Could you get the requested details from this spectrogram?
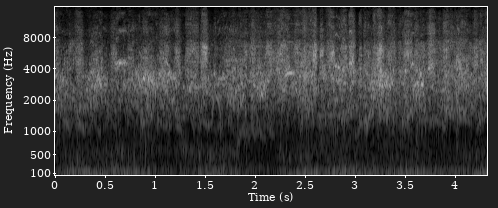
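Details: Budgerigar colony in an aviary: dense, continuous high chirping and twittering from many birds at once, with scattered brief whistled notes over a steady chattering wash.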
